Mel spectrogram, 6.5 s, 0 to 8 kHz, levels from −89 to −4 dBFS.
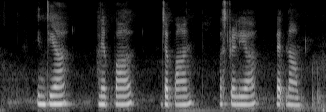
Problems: background sounds at intervals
